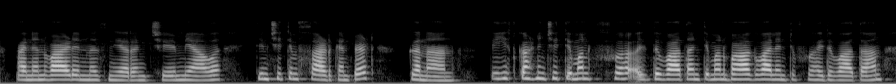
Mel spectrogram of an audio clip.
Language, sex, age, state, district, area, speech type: Kashmiri, female, 18-30, Jammu and Kashmir, Anantnag, urban, spontaneous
